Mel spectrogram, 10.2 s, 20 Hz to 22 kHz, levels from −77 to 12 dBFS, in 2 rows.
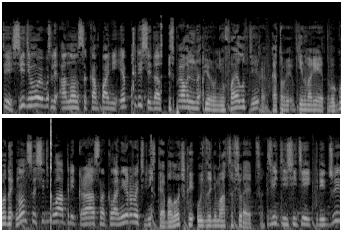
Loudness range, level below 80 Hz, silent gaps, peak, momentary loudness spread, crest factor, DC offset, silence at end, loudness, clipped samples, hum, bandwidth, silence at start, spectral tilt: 4 LU; -46 dBFS; none; 0 dBFS; 6 LU; 24 dB; under 0.1%; 0 s; -22 LUFS; under 0.1%; none; 13 kHz; 0 s; -2.5 dB/octave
